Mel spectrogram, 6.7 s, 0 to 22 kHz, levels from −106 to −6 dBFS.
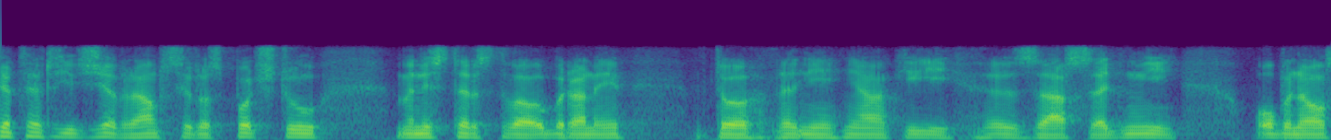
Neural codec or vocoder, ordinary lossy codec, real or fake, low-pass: codec, 16 kHz in and 24 kHz out, 0.6 kbps, FocalCodec, streaming, 2048 codes; Opus, 24 kbps; fake; 5.4 kHz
